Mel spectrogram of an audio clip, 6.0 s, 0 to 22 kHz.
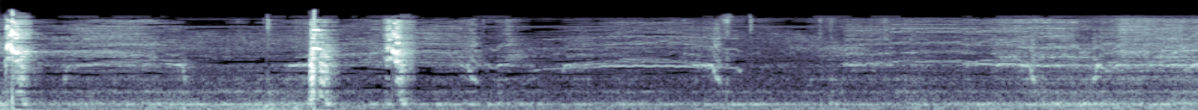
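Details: Peregrine falcons at De Mortel on 6 May 2009, late morning, as the adult male brings prey and the young are fed. A sharp harsh call opens the clip, then two raspy calls come close together, with soft scraping and rustling behind them.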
